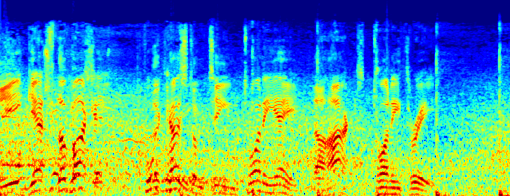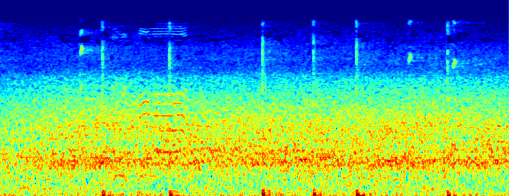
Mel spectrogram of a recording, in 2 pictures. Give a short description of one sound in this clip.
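A crowd murmurs and cheers steadily in a large echoing arena.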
